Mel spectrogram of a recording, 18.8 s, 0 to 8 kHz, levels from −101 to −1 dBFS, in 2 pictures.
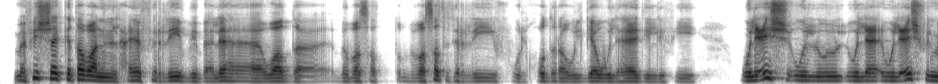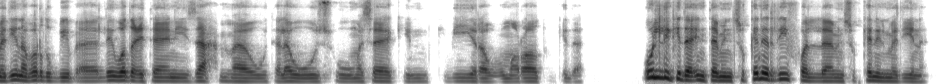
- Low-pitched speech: Yes, low, 125 Hz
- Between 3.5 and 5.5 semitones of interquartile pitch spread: Yes, average, 4.0 semitones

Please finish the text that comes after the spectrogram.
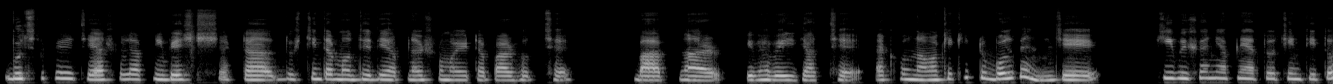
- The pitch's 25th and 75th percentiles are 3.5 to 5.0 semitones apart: Yes, average, 4.0 semitones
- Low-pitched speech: No, high, 220 Hz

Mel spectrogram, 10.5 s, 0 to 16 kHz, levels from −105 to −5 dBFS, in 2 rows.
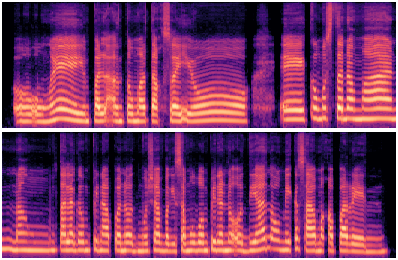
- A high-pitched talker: Yes, high, 230 Hz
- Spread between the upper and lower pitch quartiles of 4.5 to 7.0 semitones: No, average, 2.7 semitones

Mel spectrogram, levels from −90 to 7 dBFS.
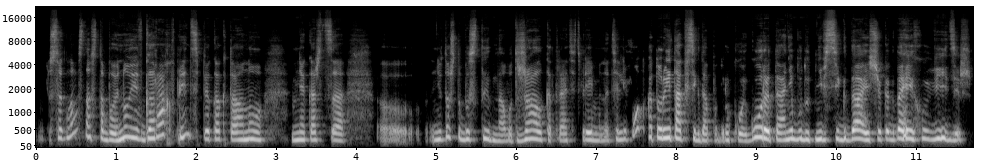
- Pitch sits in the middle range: No, high, 225 Hz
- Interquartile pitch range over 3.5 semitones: No, average, 3.0 semitones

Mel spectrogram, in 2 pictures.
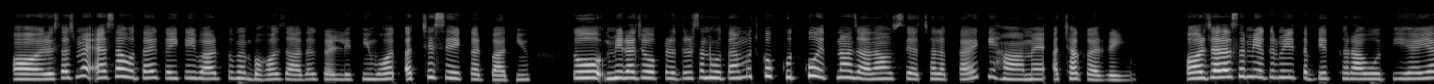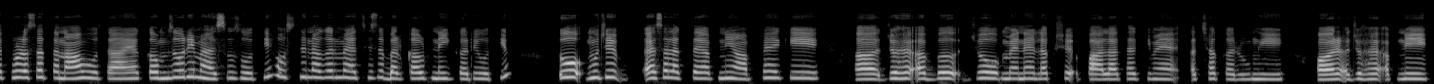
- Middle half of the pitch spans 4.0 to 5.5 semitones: No, average, 3.5 semitones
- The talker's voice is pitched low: No, very high, 270 Hz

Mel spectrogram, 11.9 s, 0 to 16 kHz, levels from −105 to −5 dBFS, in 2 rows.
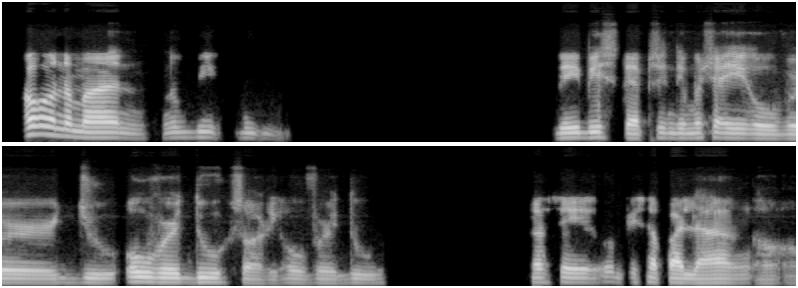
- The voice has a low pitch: Yes, low, 115 Hz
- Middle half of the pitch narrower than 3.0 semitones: No, average, 3.4 semitones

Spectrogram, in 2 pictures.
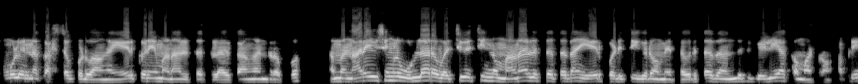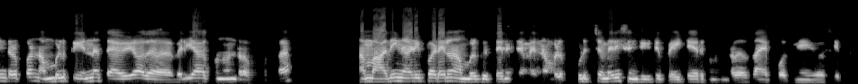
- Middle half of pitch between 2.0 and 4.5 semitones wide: Yes, average, 3.7 semitones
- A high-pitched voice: No, medium, 145 Hz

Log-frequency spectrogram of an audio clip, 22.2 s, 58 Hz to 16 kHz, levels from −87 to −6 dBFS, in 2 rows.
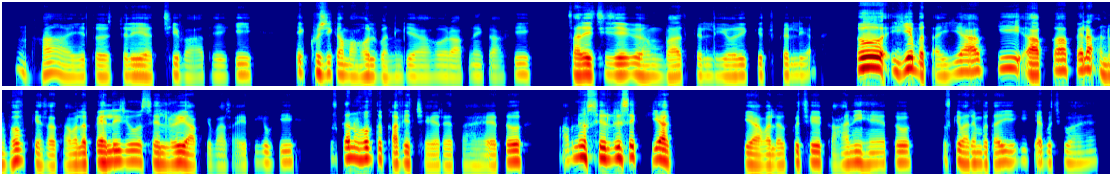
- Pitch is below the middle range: Yes, low, 125 Hz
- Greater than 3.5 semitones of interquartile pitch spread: No, average, 3.2 semitones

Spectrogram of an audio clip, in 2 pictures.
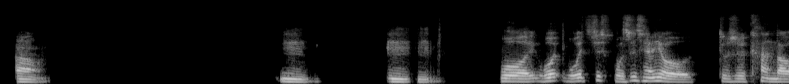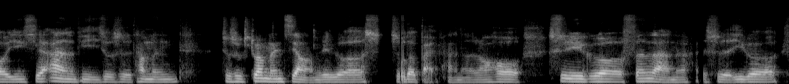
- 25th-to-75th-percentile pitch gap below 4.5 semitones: Yes, average, 2.8 semitones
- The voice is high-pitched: No, low, 120 Hz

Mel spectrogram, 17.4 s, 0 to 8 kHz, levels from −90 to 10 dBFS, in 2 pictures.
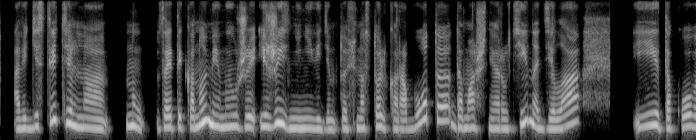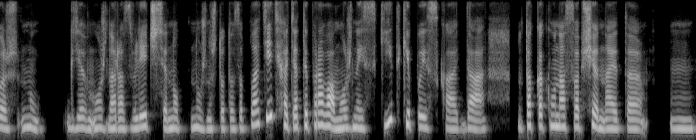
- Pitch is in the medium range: Yes, medium, 175 Hz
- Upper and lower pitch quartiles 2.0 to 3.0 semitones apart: No, average, 3.7 semitones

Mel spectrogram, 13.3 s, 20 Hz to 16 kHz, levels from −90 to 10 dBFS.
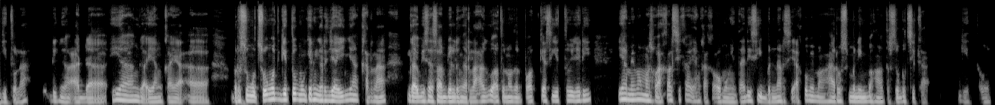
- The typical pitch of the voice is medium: No, low, 115 Hz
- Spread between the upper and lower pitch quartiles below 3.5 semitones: No, average, 4.1 semitones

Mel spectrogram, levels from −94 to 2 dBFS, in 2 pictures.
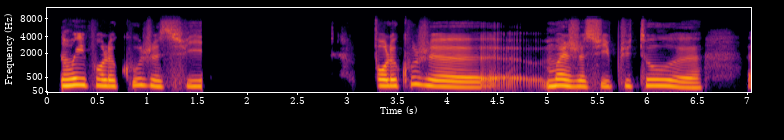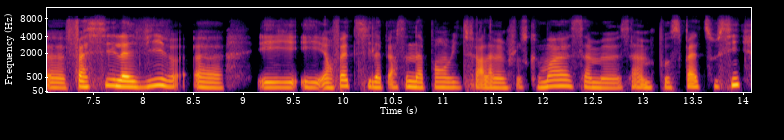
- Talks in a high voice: No, medium, 180 Hz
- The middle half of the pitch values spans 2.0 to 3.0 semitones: No, average, 4.2 semitones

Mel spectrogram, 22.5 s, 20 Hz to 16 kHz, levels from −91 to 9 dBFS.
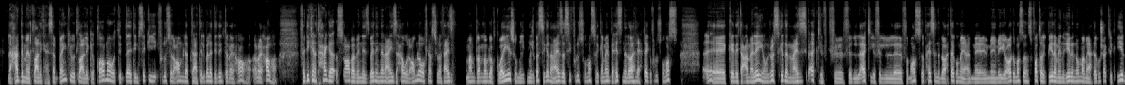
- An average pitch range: Yes, average, 3.3 semitones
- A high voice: No, low, 135 Hz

